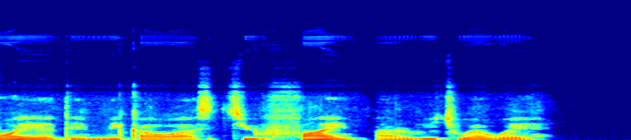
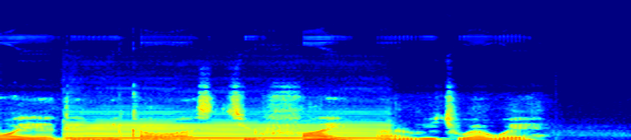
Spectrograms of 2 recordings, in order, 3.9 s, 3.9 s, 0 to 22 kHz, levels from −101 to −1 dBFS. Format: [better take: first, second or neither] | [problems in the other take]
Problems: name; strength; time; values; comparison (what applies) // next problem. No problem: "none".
first | background sound (Wind instrument, woodwind instrument); 5 dB below the speech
